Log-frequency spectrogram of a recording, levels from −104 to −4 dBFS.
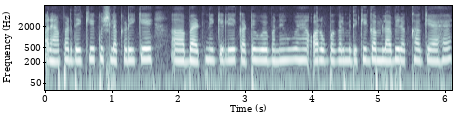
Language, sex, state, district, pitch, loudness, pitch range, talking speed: Hindi, female, Chhattisgarh, Korba, 225 Hz, -15 LUFS, 220-230 Hz, 255 wpm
